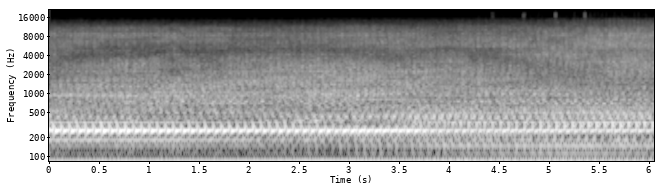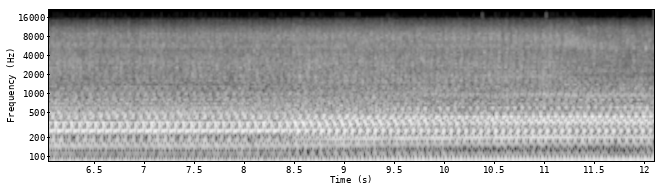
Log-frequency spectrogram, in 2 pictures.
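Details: Perkins 354-series diesel on a 45 kW Empire generator after injection pump reinstall: even low beat holding constant no-load speed around 61.3 Hz, no stumble or knock, no major fuel leaks; normal no-load running.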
